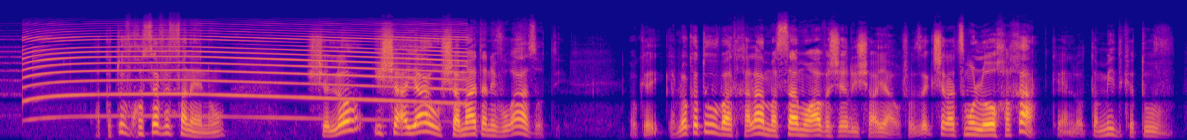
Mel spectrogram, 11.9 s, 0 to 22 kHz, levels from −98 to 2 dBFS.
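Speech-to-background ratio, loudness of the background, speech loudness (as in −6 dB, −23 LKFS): 3.5 dB, −25.0 LKFS, −21.5 LKFS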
